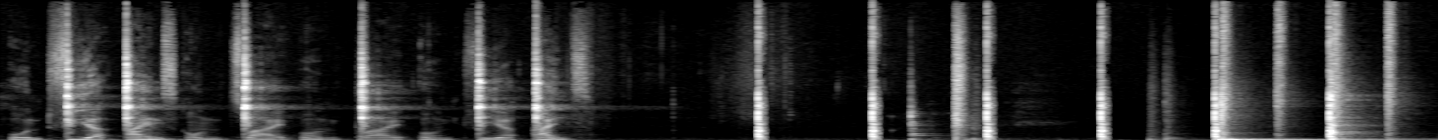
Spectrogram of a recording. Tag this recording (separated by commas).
metronome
